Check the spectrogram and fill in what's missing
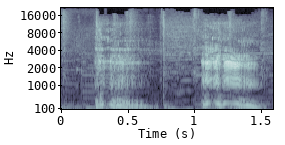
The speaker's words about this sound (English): To clear my throat here.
